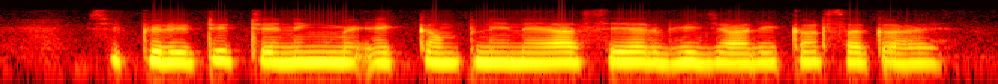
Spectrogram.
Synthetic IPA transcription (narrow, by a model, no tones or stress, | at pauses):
sɪkjuːɾɪʈiʈɾeːnɪ̃ŋɡmẽʔeːkːɐ̃mpəninɐjaseːəɾbʱid͡ʒaːɾikɐɾsɐkəɦɛː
